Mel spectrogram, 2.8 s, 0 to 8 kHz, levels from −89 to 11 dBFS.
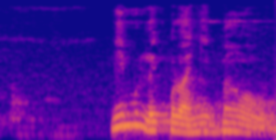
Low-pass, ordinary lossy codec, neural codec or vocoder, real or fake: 7.2 kHz; AAC, 48 kbps; none; real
